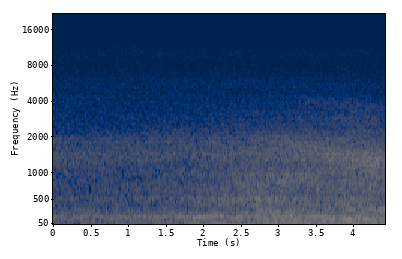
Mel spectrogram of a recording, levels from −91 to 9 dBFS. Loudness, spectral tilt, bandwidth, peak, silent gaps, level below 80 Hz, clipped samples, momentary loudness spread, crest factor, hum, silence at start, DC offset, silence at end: -45 LUFS; -6.5 dB/octave; 16 kHz; -28 dBFS; none; -52 dBFS; under 0.1%; 11 LU; 16 dB; none; 0 s; under 0.1%; 0 s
